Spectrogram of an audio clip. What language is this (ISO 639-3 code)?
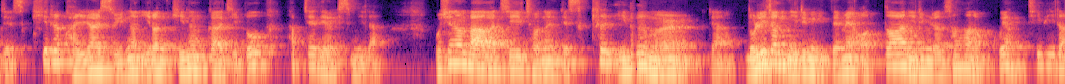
kor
